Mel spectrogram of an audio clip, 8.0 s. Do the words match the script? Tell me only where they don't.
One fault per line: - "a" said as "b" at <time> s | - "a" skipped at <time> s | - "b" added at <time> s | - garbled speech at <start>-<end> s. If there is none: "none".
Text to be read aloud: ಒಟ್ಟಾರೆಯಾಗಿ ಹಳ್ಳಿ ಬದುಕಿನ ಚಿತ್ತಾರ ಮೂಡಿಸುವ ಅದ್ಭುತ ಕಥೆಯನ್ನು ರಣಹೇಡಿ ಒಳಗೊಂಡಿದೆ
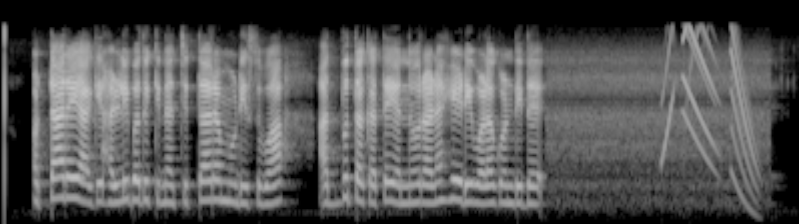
none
